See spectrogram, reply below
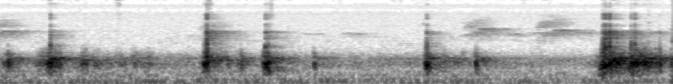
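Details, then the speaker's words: Handheld fetal Doppler (low-cost home device) touched against the hand: irregular scratchy "cret cretet" crackles and bumps over steady hiss, contact noise from skin vibration because the probe is very sensitive. "kalau kalau ada kayak getaran-getaran kulit itu jadin kayak ada bunyi cret cretet gitu ada bunyi berisik gitu"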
